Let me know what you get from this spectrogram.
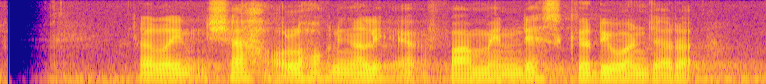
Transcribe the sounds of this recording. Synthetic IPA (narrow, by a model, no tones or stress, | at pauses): ralinʃahɔ̰lɔɦɔk̚niŋaliʔɛ̰famɛndɛskɨrdiwaɲt͡ʃaɾa̰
